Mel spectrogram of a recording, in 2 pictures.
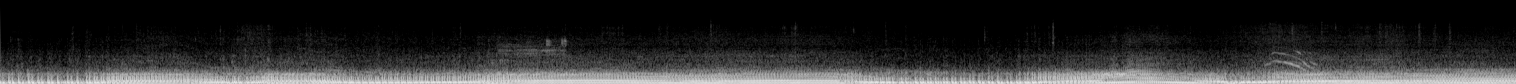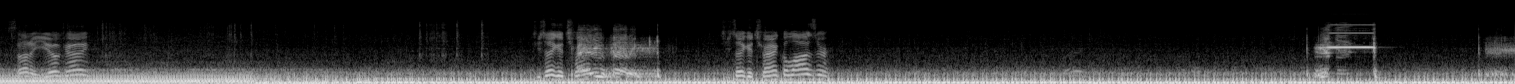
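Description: Side-by-side UTV engine heard from the cab, revving up and down with the throttle over the first half, then running at a steadier low drone. Voices come in briefly over it about halfway and again a few seconds later.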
